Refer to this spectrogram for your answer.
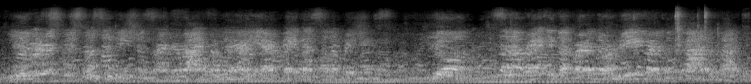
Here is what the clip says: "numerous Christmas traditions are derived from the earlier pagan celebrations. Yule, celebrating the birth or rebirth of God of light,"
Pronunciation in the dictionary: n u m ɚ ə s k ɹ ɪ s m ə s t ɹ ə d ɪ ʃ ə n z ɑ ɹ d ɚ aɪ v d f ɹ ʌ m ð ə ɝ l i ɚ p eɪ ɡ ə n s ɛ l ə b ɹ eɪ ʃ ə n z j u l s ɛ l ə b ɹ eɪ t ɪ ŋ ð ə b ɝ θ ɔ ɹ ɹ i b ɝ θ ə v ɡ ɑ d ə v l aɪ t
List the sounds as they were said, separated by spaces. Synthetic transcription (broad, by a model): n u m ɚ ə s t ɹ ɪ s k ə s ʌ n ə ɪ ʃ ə n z ɑ ɹ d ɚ aɪ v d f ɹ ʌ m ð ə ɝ i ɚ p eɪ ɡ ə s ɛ l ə b ɹ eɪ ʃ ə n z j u n s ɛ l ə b ɹ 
